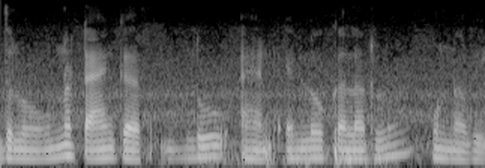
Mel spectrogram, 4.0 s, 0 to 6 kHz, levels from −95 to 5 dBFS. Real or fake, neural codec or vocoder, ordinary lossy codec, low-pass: real; none; none; 5.4 kHz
